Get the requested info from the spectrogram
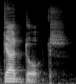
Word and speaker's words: Gadot: Gal Gadot. – Gal Gadot. There's a T at the end, mate.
